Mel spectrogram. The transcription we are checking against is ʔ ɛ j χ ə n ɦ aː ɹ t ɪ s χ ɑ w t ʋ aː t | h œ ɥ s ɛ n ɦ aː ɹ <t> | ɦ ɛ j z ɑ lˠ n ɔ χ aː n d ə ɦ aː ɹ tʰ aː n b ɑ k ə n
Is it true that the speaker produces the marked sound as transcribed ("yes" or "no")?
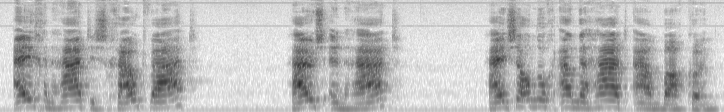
yes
